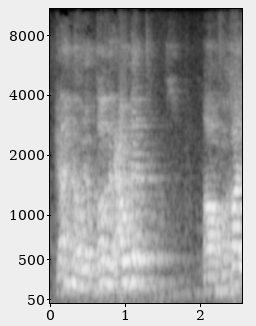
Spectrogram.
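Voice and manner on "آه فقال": ordinary delivery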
